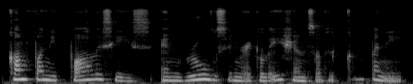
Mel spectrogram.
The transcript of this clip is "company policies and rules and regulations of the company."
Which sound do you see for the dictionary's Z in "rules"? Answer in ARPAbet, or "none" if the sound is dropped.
S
